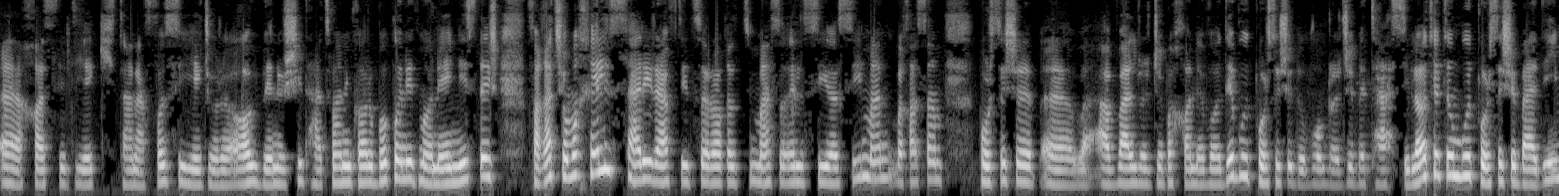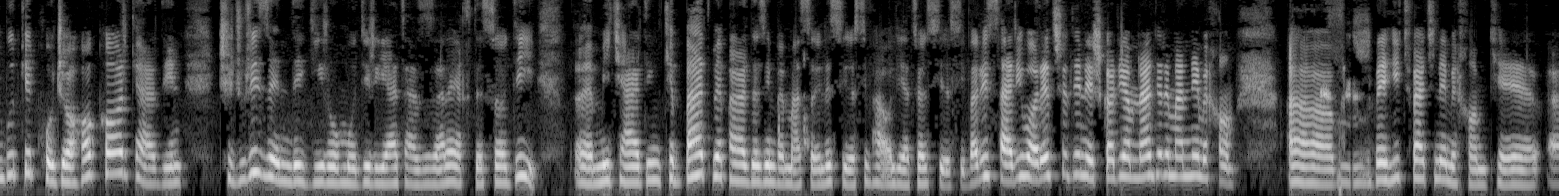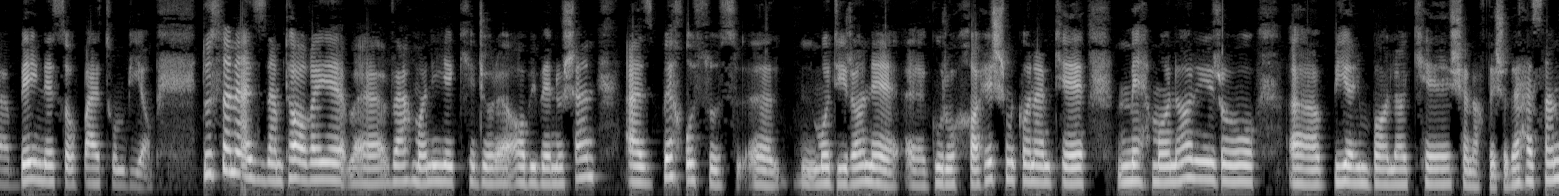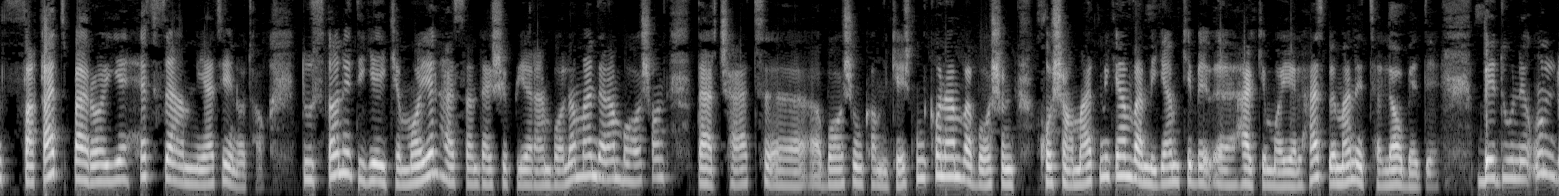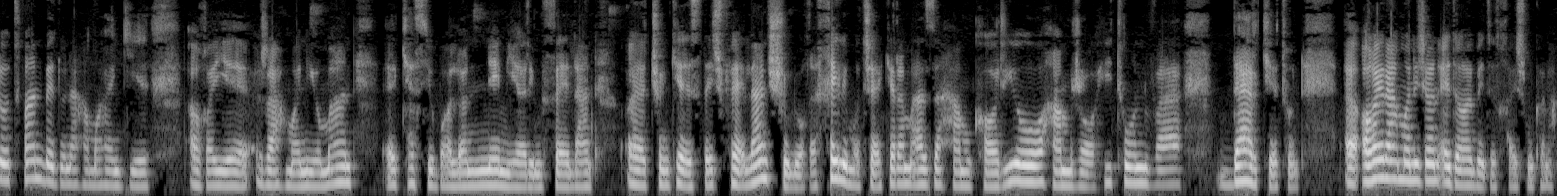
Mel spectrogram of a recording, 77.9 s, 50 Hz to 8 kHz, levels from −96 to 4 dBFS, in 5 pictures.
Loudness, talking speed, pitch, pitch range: -20 LUFS, 130 wpm, 195 Hz, 175-220 Hz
